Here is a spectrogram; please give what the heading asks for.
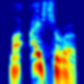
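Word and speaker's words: מעשר: You can find this in numbers 18 and 21 and Malachi 3 8-10 means 10th in Hebrew and it's pronounced maisher 10% of every penny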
